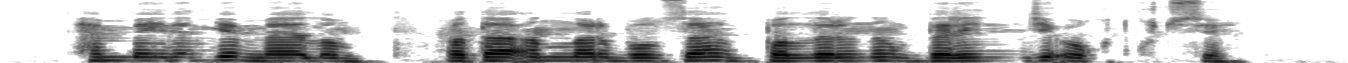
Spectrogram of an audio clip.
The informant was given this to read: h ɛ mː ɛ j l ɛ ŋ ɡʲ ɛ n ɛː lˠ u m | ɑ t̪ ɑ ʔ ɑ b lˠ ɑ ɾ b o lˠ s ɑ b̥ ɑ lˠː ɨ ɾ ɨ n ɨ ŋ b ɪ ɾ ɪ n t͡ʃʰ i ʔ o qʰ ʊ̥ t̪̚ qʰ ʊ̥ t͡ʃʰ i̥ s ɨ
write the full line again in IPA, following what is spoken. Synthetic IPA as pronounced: h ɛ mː ɛ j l ɛ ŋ ɡʲ ɛ m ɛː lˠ u m | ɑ t̪ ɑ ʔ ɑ m lˠ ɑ ɾ b o lˠ s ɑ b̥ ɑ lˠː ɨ ɾ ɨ n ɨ ŋ b ɪ ɾ ɪ n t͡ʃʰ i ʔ o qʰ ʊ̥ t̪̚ qʰ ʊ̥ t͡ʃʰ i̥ s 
